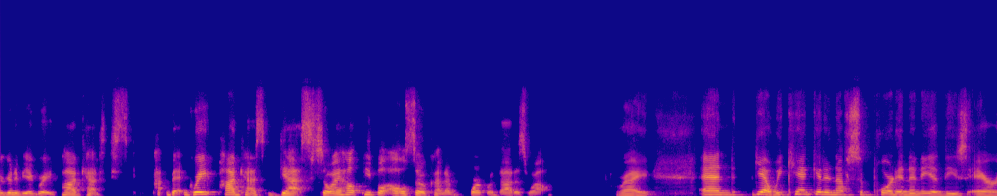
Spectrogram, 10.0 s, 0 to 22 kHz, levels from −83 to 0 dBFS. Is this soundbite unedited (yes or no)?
no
